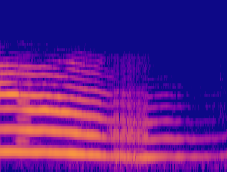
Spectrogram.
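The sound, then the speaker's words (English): A human voice imitates a cat's meow, one long, drawn-out nasal tone that sags slightly in pitch and fades away. “Them other cats stirred a little, and one or two of them sort of meowed. Meow,”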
